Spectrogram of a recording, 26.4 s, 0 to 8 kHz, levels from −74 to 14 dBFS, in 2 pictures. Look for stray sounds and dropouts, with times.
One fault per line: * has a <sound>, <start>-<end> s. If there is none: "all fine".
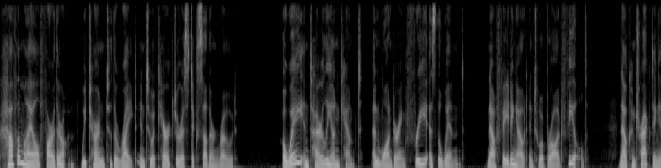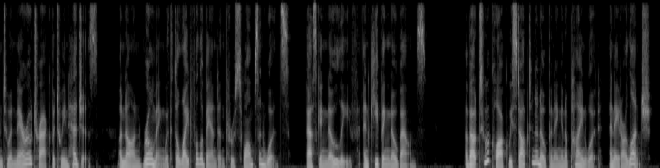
all fine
